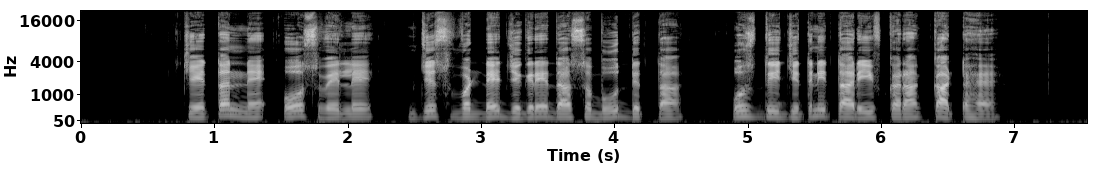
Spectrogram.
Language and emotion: Punjabi, neutral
